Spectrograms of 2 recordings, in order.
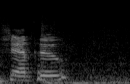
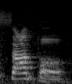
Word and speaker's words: Sampo: Look, I get that his name is spelled like 1 letter off, 2 letters off from Shampoo. But it is Sampo.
